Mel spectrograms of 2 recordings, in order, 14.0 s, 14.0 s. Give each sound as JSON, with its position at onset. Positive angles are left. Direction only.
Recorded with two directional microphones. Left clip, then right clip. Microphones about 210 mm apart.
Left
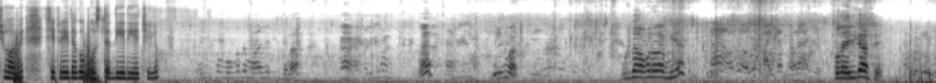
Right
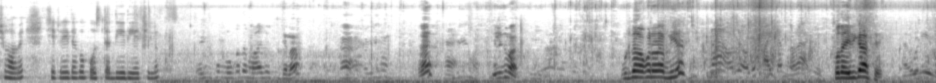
{"t": 0.0, "sound": "speech", "side_deg": 55}
{"t": 5.1, "sound": "speech", "side_deg": -20}
{"t": 7.4, "sound": "speech", "side_deg": -5}
{"t": 9.3, "sound": "speech", "side_deg": 0}
{"t": 11.3, "sound": "a sound", "side_deg": -35}
{"t": 12.5, "sound": "speech", "side_deg": 45}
